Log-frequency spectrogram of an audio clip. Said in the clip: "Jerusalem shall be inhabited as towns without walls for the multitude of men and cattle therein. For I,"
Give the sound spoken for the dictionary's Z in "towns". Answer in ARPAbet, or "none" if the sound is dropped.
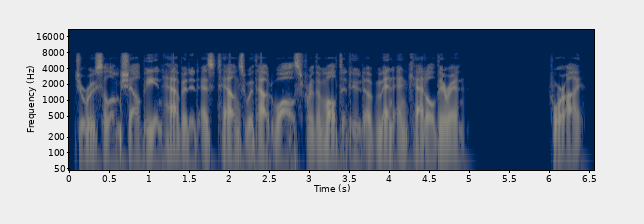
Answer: Z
